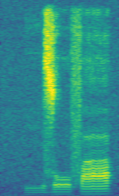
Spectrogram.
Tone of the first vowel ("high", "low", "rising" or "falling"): low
